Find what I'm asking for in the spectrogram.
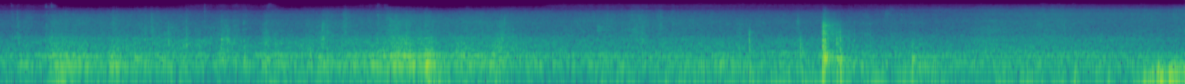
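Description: A dense swarm of giant honeybees hums around a low-hanging nest being scraped away outdoors, with a steady low buzz, soft background rustle and a brief knock midway.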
